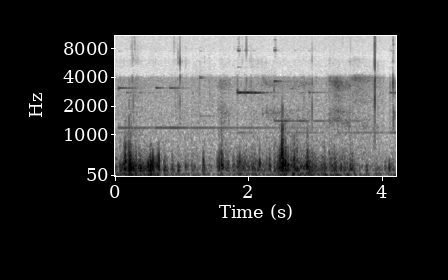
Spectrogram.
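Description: Footsteps crunching through deep snow, a few irregular steps each second, with a few faint, thin ringing tones.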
